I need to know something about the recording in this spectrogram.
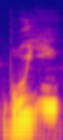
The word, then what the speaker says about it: buoy: Buoy? Buoy is the correct way of pronouncing that, which is weird.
